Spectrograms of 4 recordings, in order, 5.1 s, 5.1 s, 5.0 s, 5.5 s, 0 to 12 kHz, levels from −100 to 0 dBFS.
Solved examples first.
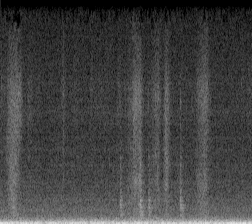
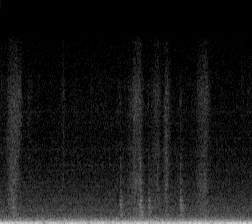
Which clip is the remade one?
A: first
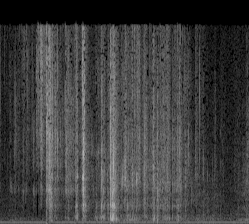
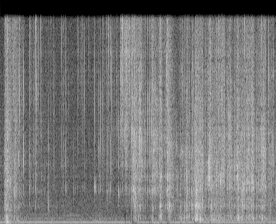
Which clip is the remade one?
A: second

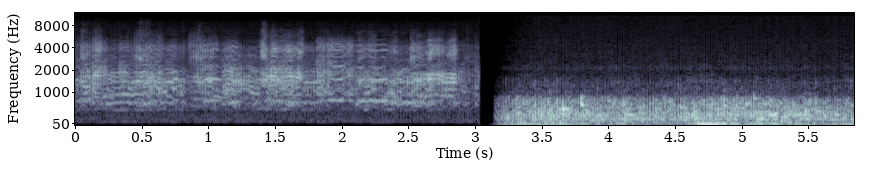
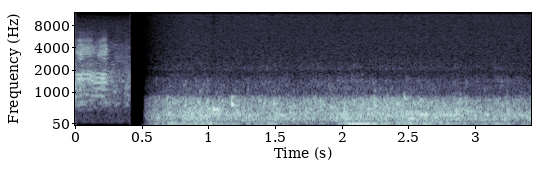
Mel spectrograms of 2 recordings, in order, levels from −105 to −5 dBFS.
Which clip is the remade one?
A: first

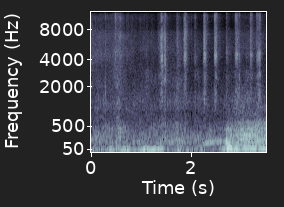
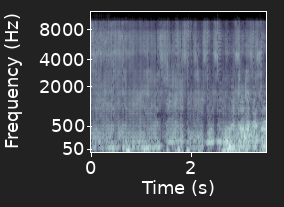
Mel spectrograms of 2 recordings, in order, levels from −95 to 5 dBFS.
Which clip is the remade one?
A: second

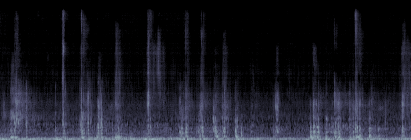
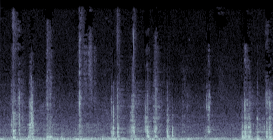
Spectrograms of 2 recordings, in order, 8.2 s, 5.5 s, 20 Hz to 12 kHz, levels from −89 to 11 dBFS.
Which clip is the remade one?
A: first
